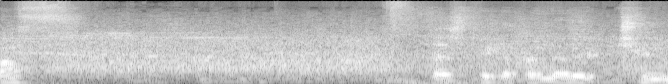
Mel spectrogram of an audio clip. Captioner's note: crowd Noises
